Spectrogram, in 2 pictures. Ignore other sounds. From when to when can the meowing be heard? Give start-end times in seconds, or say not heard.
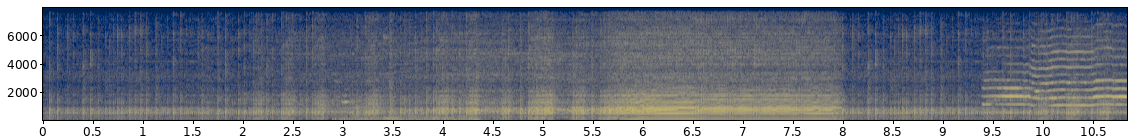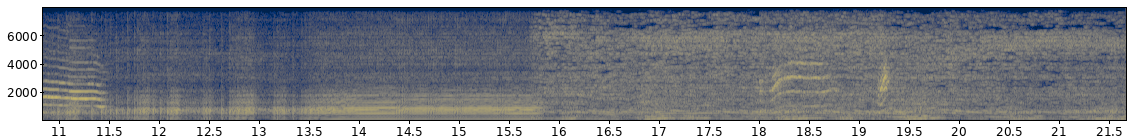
2.9-4.3, 9.3-11.5, 18.0-19.3.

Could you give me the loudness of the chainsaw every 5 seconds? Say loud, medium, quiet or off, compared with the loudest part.
medium, loud, medium, medium, medium.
